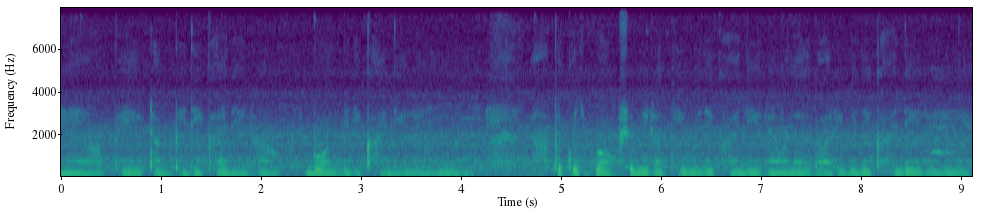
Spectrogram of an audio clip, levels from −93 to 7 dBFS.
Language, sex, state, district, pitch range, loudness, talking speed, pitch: Hindi, female, Chhattisgarh, Sukma, 180-190 Hz, -34 LUFS, 195 wpm, 185 Hz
